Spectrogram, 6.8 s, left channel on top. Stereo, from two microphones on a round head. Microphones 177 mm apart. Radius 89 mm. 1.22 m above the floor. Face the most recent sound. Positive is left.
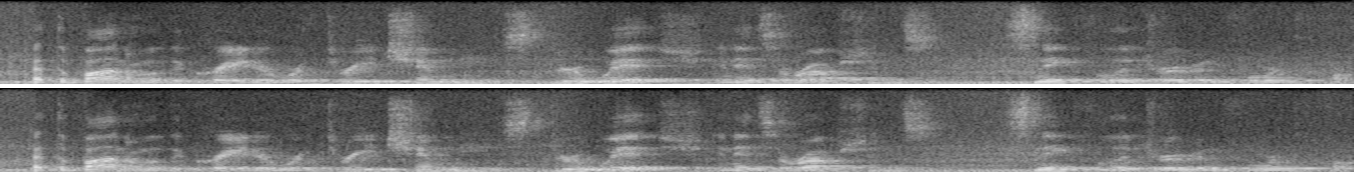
turn(degrees=-5)  # may be behind; listen again after turning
